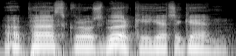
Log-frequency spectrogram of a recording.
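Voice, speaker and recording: A man's voice: medium pitch, lively intonation, measured pace. A man in a radio play acting a grave, courteous older professor who leads vampire hunters, speaking formally in old-fashioned phrases. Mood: solemn warning.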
